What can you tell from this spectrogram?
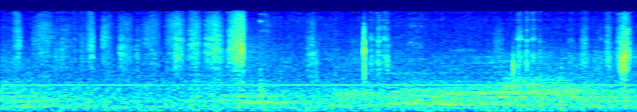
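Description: Pencil sketching on watercolour paper: short, light scratchy strokes, a dozen or so scattered irregularly, as a portrait's outline is drawn.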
